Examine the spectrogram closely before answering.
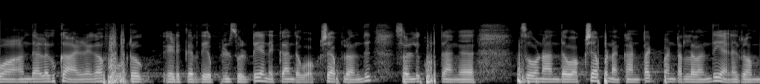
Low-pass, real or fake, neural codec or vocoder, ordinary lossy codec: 7.2 kHz; real; none; none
